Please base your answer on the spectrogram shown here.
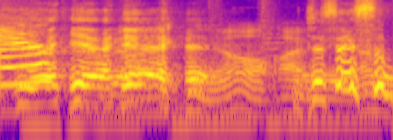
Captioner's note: laughing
